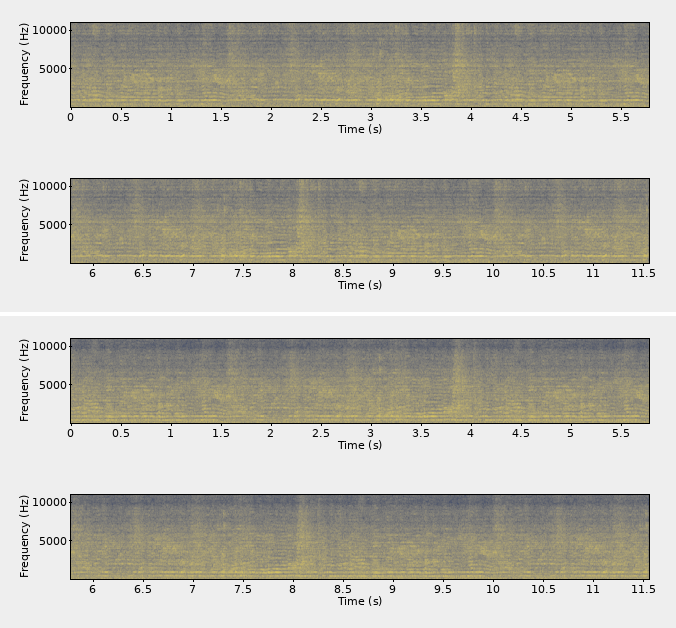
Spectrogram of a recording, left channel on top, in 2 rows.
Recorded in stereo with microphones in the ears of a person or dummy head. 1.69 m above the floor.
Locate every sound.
0.0 s an insect: 45° right (ahead or behind), 1.7 m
